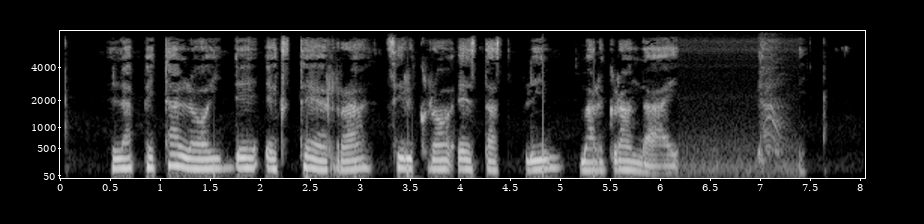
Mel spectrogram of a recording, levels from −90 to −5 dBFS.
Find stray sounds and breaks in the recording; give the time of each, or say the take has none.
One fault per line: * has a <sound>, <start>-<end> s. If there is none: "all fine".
* has a cough, 7.0-7.3 s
